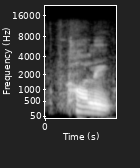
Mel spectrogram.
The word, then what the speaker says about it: colleague: which is a co-worker the stress is on the first syllable so we say colleague my colleague is ill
